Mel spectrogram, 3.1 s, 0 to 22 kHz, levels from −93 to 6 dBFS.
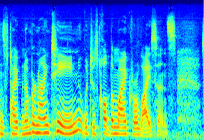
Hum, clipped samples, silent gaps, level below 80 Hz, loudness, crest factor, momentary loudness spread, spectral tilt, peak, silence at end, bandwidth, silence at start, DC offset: none; under 0.1%; none; -50 dBFS; -17 LUFS; 16 dB; 9 LU; -4.5 dB/octave; -2 dBFS; 0.05 s; 17 kHz; 0 s; under 0.1%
